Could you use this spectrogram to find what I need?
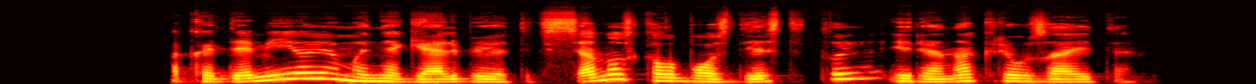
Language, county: Lithuanian, Šiauliai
